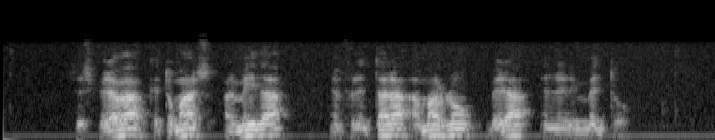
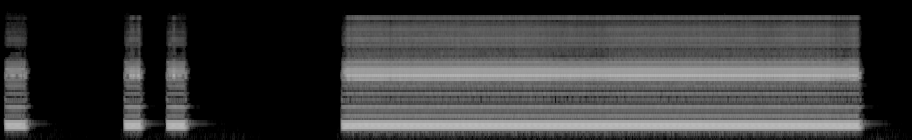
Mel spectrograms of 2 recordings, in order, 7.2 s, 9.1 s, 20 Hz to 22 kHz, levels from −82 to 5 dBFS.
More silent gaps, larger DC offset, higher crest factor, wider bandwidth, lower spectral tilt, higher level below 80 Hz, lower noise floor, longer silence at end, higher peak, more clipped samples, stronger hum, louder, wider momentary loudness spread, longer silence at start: second, none vs 0.98-1.18 s, 2.93-3.35 s; neither; first, 18 dB vs 12 dB; second, 7.6 kHz vs 14.5 kHz; first, -7.5 dB/octave vs 0 dB/octave; first, -56 dBFS vs -82 dBFS; second, -57 dBFS vs -85 dBFS; first, 0.9 s vs 0.5 s; first, -4 dBFS vs -8 dBFS; neither; neither; about the same, -19 LUFS vs -17 LUFS; first, 17 LU vs 9 LU; about the same, 0.05 s vs 0.05 s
